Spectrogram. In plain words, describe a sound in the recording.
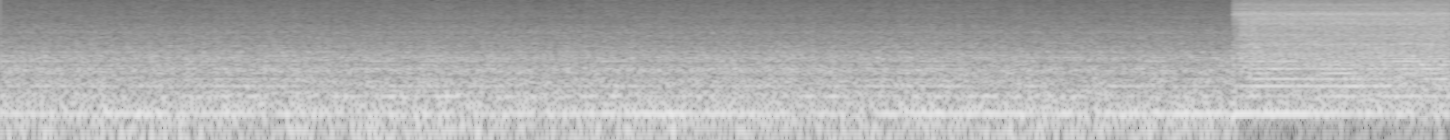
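A propeller engine drones steadily, muffled as if heard from inside a cabin.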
